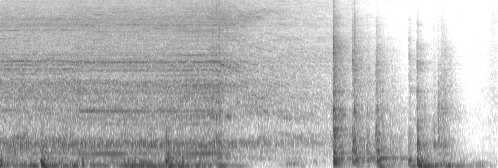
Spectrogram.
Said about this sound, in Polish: Teraz dodaję drugą, trzecią część mąki wymieszanej z proszkiem. I to samo, rozpoczynam miksowanie na wolnych obrotach.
